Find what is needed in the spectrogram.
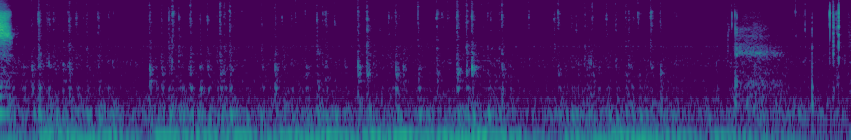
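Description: Computer keyboard typing: a steady run of light key clicks.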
